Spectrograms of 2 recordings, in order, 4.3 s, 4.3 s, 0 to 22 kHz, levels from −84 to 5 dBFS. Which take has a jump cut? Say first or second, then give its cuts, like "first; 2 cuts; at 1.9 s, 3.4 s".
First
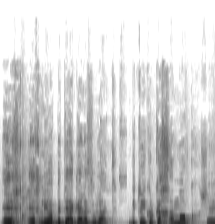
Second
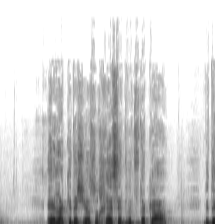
first; 1 cut; at 2.5 s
